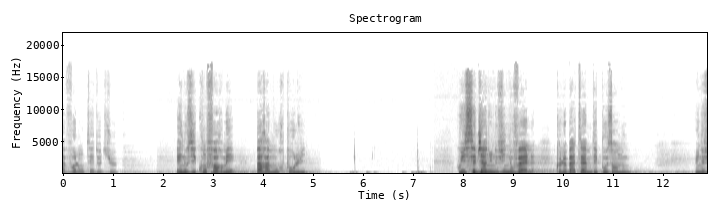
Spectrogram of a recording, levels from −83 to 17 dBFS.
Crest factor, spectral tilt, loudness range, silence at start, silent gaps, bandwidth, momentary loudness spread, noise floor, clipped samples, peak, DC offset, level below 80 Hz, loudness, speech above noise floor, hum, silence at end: 22 dB; -4.5 dB/octave; 9 LU; 0 s; none; 17 kHz; 20 LU; -70 dBFS; under 0.1%; -6 dBFS; under 0.1%; -58 dBFS; -25 LUFS; 44 dB; none; 0 s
